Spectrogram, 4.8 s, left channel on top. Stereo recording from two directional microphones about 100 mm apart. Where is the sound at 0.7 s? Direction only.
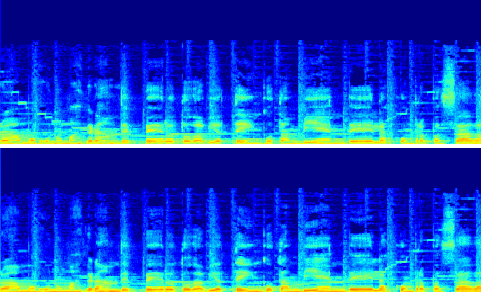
40° right (ahead or behind).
